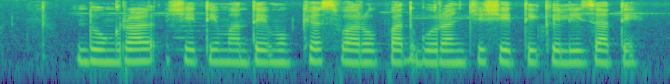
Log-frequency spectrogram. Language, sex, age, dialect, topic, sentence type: Marathi, female, 18-24, Northern Konkan, agriculture, statement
